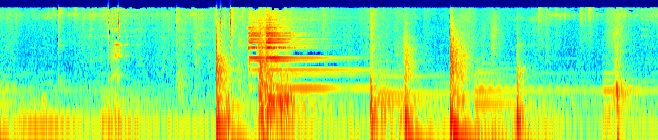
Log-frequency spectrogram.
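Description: Background music with held notes, punctuated by several heavy low thuds.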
